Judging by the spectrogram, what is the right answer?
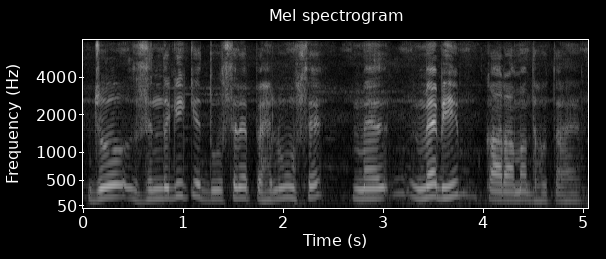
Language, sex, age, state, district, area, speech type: Urdu, male, 18-30, Uttar Pradesh, Saharanpur, urban, spontaneous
